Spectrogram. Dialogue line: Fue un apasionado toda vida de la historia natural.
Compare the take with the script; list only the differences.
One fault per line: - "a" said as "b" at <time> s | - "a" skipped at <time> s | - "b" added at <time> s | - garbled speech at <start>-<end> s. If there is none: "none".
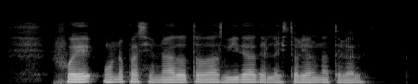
none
